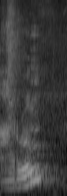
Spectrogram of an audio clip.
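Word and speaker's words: ערום: 아룸이라고 읽어요. 아룸.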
